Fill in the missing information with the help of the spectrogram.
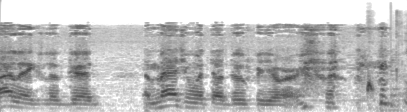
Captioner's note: laughs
